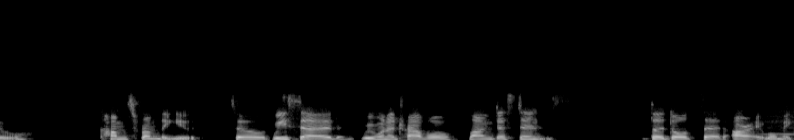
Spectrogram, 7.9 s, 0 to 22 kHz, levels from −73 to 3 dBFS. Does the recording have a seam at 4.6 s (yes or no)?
yes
